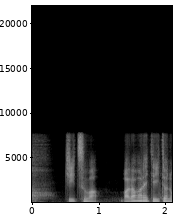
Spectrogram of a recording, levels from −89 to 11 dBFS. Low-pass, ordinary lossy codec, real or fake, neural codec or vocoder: none; none; fake; codec, 16 kHz, about 1 kbps, DyCAST, with the encoder's durations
